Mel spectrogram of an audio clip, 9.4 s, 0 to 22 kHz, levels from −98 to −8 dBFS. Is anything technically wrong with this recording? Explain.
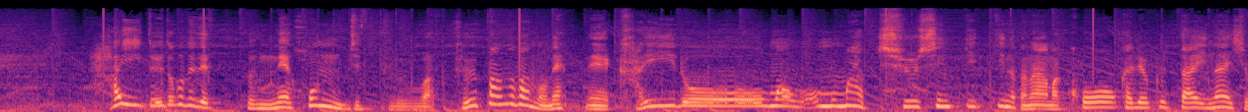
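Yes. Five bit error spikes at 0.78, 1.53, 3.90, 6.65 and 8.20 s are flipped bits jumping to about −4 dBFS. Each is a sharp tick: a lone waveform spike, a thin full-band spectrogram line.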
